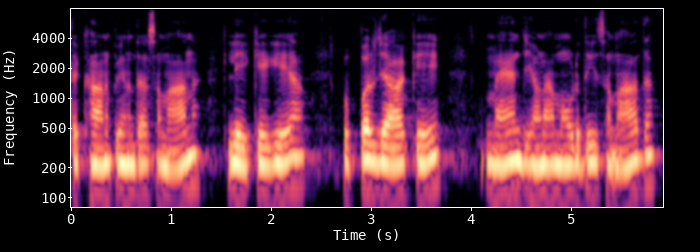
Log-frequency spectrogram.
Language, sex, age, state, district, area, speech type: Punjabi, male, 30-45, Punjab, Rupnagar, rural, spontaneous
